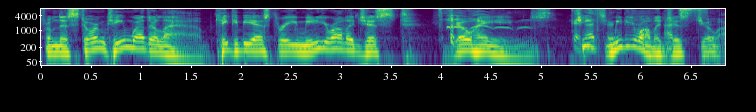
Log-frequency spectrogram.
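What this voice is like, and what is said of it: TV news intro announcer voice. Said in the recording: “Do the voice introducing the KTBS news so they'll recognize you. Do the intro of the KTBS news.”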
